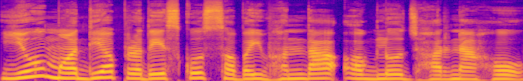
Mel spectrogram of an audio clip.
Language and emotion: Nepali, neutral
